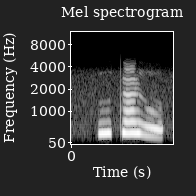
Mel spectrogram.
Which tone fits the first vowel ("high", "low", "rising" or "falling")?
high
